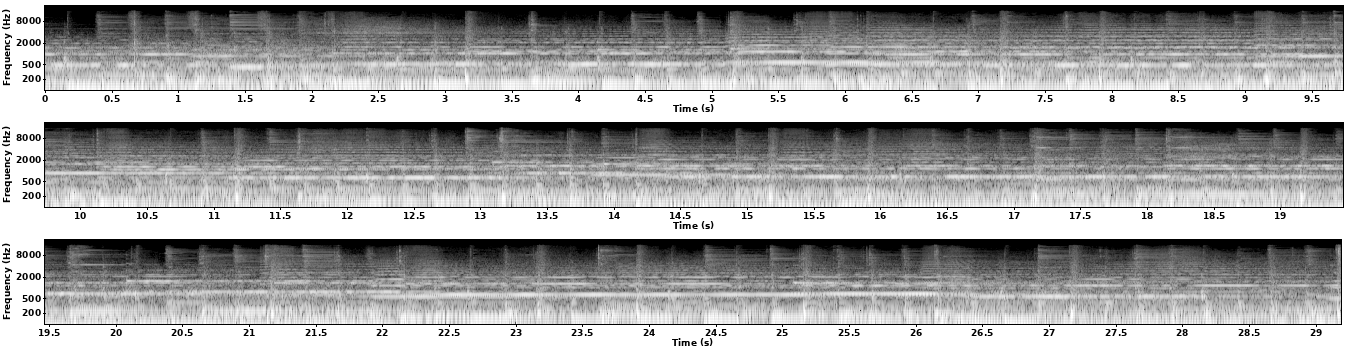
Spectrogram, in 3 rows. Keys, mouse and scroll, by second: 3.0-5.0 typing, 5.1 double click.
